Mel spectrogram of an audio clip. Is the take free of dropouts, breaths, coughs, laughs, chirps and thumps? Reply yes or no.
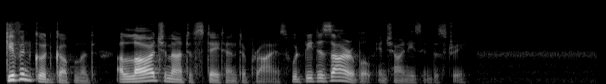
yes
